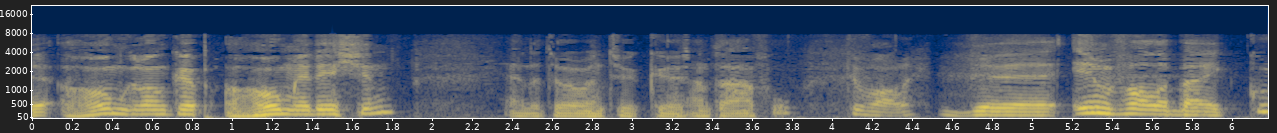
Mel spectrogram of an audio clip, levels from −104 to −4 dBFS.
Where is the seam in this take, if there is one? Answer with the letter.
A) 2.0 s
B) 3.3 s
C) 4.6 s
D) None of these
B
